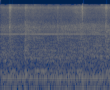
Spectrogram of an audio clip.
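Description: Steady low droning hum of airport-terminal background noise heard from behind the window glass, with a faint high steady tone above it.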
